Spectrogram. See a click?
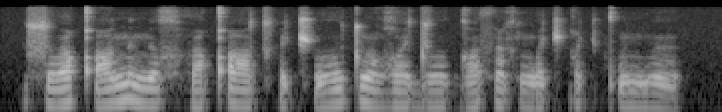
no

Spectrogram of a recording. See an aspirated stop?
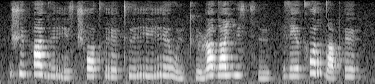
yes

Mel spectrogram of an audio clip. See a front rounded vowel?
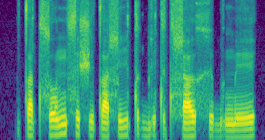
no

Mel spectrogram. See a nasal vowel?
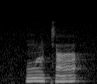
yes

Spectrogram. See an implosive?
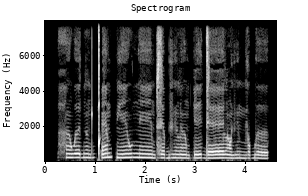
yes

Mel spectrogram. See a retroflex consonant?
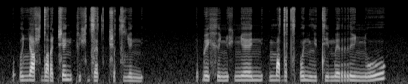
no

